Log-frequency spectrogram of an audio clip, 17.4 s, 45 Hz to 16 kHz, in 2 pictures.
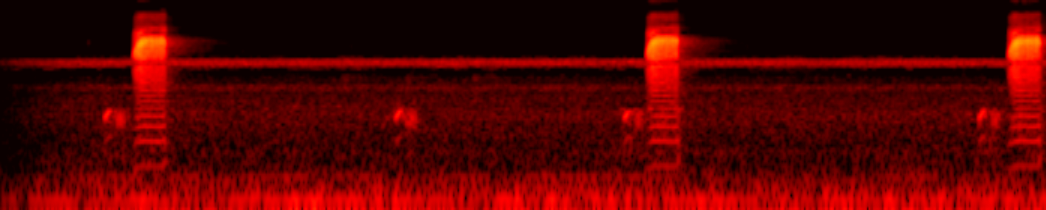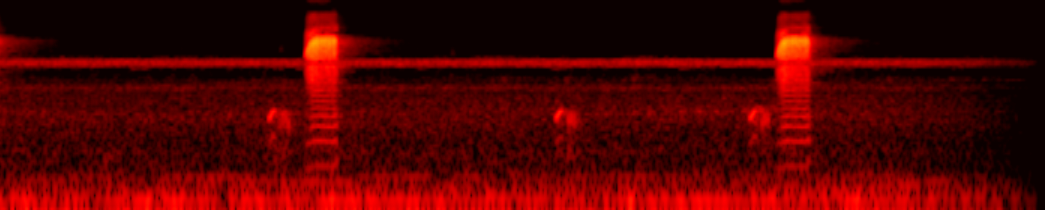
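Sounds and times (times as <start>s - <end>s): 
peent calls: 0.6s - 16.6s.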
